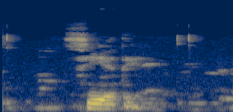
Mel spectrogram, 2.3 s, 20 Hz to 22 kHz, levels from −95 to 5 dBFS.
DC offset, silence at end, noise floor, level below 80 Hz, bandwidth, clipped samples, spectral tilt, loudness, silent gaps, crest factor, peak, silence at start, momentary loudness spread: under 0.1%; 0 s; -45 dBFS; -66 dBFS; 9.2 kHz; under 0.1%; -4.5 dB/octave; -20 LUFS; none; 20 dB; -4 dBFS; 0.05 s; 22 LU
